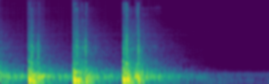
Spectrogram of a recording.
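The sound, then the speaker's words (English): A knock on a door: three firm, hollow raps, evenly spaced, each ringing briefly before the last one dies away into silence. “And there's a knock on the door of the king's door.”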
